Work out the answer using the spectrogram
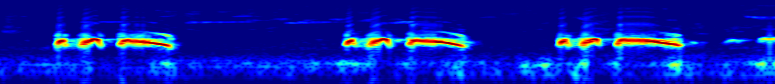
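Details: Spotted dove calling as a lure to get trained doves calling quickly: three phrases of two short clipped notes plus a drawn-out descending coo, nearly two seconds apart, with light background hum.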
